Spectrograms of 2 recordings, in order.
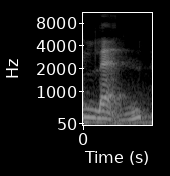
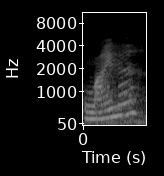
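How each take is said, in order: First: The name is said like the French word. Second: The name is said with a non-French pronunciation. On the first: "I say laine because that is the French word for wool" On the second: "I've heard people pronounce it Lina"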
